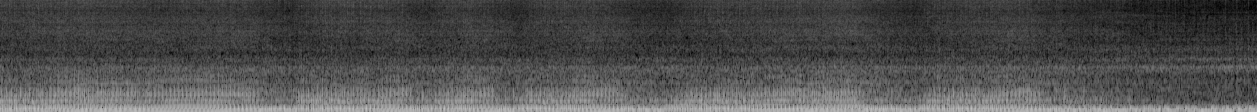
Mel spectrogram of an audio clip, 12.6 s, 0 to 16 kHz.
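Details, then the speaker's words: 1969 Renault R10 fitted with a 670cc Predator V-twin, cooling fan off, just after a cold start; deep, lumpy beat that sags and stumbles now and then; idle set too low, which it does when the engine's cold. "not bad oh it sounds like the idle's too low me it'll do this when the engine's [Music] cold"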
